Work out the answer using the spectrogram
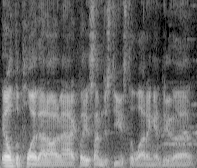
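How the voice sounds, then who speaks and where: A man's voice: fairly low pitch, steady tone, racing, slight background noise. A man livestreaming a video game, giving casual commentary and thinking aloud in a conversational way as he plays. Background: video game music.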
